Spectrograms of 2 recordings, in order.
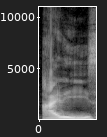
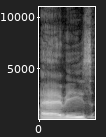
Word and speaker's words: Aires: But if you try that in Buenos Aires, and it's pronounced Aires, like not Aries, Aries, with an I sort of sound at the beginning.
